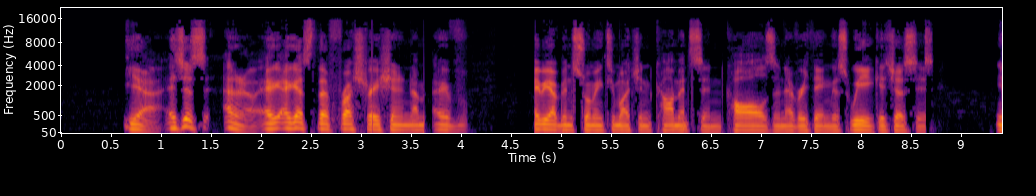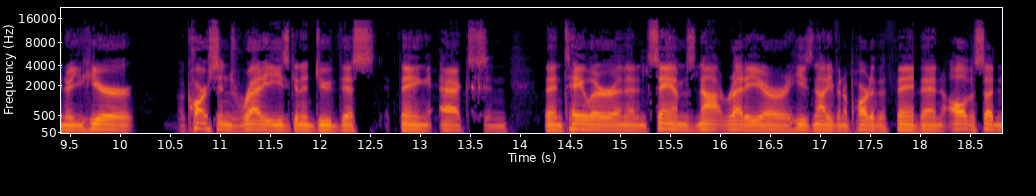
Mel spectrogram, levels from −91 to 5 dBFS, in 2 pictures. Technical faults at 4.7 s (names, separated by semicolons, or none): dropped buffer (overrun)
